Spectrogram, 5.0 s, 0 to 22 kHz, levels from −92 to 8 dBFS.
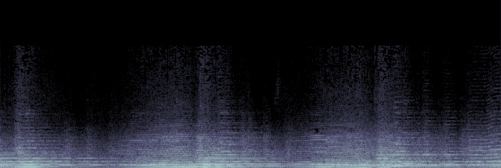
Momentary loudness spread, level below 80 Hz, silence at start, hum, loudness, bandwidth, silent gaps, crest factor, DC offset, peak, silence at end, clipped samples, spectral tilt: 14 LU; -38 dBFS; 0 s; none; -23 LUFS; 9.6 kHz; none; 16 dB; under 0.1%; -6 dBFS; 0 s; under 0.1%; -7.5 dB/octave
